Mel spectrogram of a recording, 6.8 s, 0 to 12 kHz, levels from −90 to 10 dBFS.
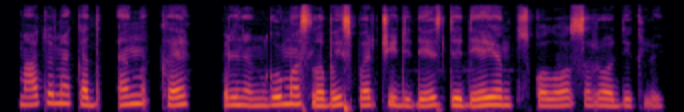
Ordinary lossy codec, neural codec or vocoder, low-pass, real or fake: MP3, 96 kbps; none; 9.9 kHz; real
